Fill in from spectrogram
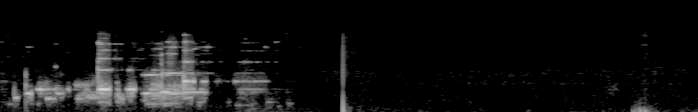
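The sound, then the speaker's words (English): A mobile phone ringtone plays a bright, warbling melodic phrase for about two seconds, then cuts off; a single sharp click and a soft low thump follow in otherwise quiet surroundings. “My phone was a call came through on my phone and I had to.”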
